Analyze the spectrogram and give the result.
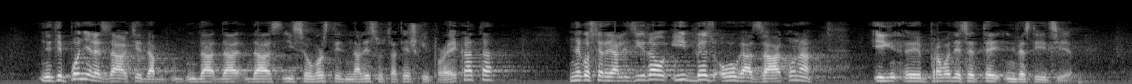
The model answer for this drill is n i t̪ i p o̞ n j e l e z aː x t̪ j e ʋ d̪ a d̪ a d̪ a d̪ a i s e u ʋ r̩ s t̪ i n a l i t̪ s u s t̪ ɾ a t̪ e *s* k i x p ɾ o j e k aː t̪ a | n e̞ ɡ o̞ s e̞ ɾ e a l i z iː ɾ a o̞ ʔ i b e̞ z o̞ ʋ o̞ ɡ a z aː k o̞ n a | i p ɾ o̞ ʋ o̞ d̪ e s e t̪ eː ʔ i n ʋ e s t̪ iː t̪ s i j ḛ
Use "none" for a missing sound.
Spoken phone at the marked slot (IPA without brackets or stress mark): ʃ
